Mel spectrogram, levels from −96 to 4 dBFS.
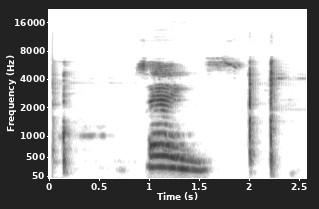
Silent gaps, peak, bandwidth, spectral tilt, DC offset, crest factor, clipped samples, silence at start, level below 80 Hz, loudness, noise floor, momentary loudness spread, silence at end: none; -2 dBFS; 7.2 kHz; -2.5 dB/octave; under 0.1%; 26 dB; under 0.1%; 0.05 s; -80 dBFS; -26 LUFS; -63 dBFS; 16 LU; 0.3 s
